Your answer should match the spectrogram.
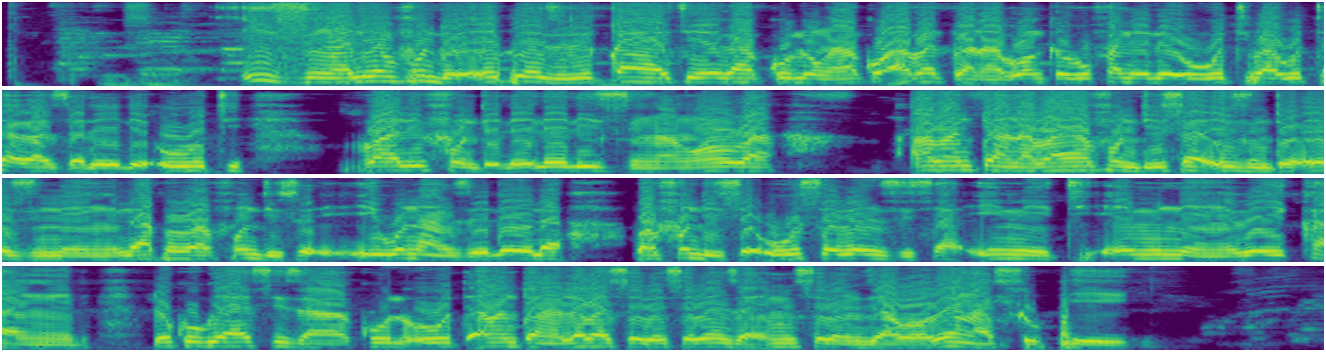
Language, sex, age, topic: North Ndebele, male, 18-24, education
